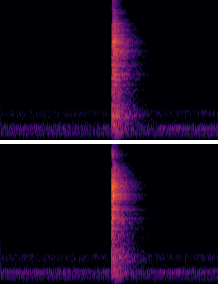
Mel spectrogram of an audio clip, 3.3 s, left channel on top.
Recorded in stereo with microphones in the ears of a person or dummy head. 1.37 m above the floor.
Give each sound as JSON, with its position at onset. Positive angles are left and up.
{"t": 1.7, "sound": "chopping", "side_deg": -45, "distance_m": 1.0}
